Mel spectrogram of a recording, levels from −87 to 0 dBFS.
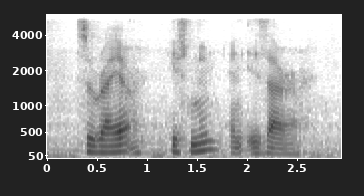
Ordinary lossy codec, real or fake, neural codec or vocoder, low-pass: none; fake; codec, 24 kHz, 0.9 kbps, WavTokenizer, small release; 5.4 kHz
